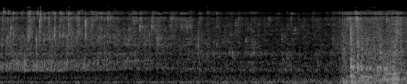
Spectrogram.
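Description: Sliced onions frying in olive oil in a pot, a steady hiss of sizzling that eases slightly. Near the end a louder rustle and bump.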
